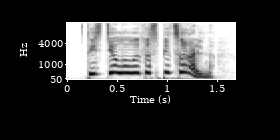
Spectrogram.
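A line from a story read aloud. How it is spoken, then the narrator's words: Exclamation. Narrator (Russian): воскликнула я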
